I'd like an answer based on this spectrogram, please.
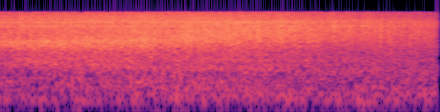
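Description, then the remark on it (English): Alka-Seltzer tablets fizz steadily in a glass as they dissolve into liquid, a dense, bright crackling hiss that holds for several seconds before easing slightly at the end, with no voices. “Yes, it's action in the glass, changing Alka-Seltzer tablets into the liquid form your system can use easily.”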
